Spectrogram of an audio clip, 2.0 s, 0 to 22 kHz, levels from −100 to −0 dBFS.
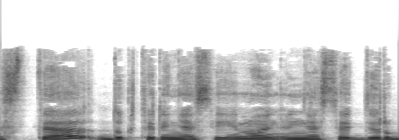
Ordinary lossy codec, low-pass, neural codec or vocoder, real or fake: MP3, 96 kbps; 14.4 kHz; vocoder, 44.1 kHz, 128 mel bands, Pupu-Vocoder; fake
